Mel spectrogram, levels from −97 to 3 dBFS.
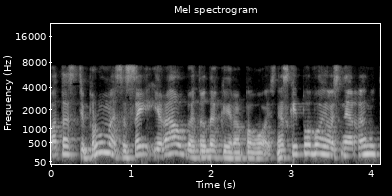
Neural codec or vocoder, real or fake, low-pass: none; real; 7.2 kHz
